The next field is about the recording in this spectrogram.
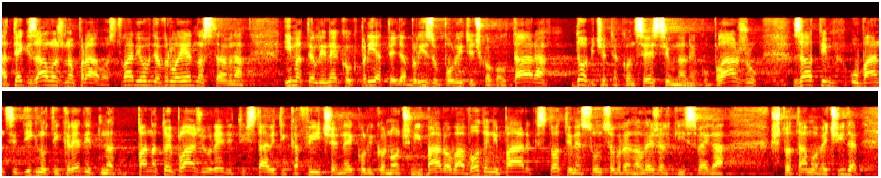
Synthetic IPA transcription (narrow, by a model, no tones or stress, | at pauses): a̰t̪e̞kzaːlˠo̞ʒnopɾaːʋost̪ʋaːɾjeoʋvd̪jeʋərlˠo̞je̞d̪no̞st̪aʋna | imat̪e̞line̞ko̞ɡpɾijat̪e̞ʎablizupo̞lit̪it͡ʃko̞ɡolˠt̪aːɾa | d̪o̞bit͡ɕe̞t̪e̞ko̞nt̪se̞sijunane̞̰kuplˠaːʒuzat̪imubaːnt̪sid̪iɡnut̪ikɾed̪it̪napanat̪o̞jplˠaːʒiuɾe̞ːd̪it̪ist̪aʋit̪ikafit͡ʃe̞ne̞ko̞liko̞no̞t͡ʃnḭɣbaɾo̞ʋaʋo̞d̪enipaɾkst̪o̞t̪inesuːnt̪sobɾanale̞ʒaʎʲkiisʋe̞ɡa | ʃt̪o̞t̪amo̞ʋe̞t͡ɕid̪e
